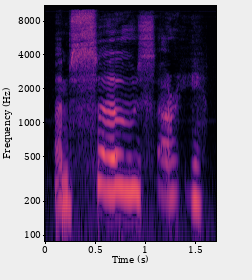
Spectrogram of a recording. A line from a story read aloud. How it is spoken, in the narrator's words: she said again, sobbing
